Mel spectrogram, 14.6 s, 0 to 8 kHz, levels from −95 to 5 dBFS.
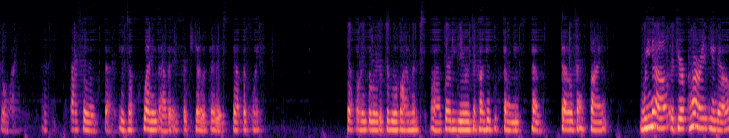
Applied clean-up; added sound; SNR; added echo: neural mask model DeepFilterNet 3.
